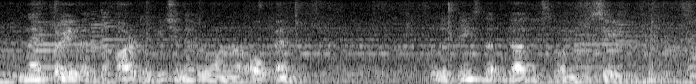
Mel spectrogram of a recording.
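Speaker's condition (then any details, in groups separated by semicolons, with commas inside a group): No condition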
